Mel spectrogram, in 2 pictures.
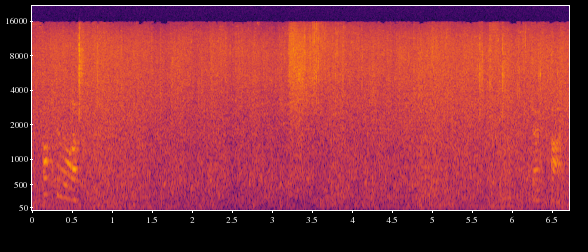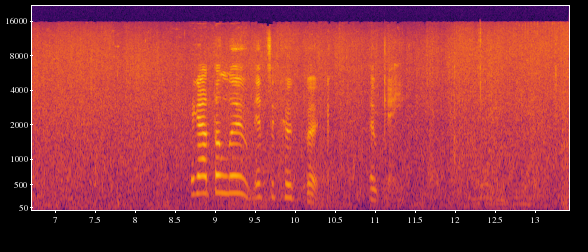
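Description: A horse's hooves splash through shallow water.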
